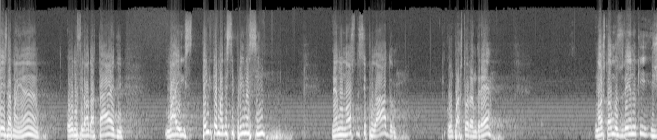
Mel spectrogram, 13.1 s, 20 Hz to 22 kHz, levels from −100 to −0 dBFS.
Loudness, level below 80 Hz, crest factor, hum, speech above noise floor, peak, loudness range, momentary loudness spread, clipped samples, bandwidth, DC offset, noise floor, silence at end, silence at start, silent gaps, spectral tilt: -7 LUFS; -32 dBFS; 8 dB; none; 31 dB; 0 dBFS; 5 LU; 13 LU; 4%; 16.5 kHz; 1%; -36 dBFS; 0 s; 0 s; none; -6.5 dB/octave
